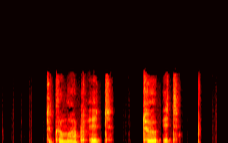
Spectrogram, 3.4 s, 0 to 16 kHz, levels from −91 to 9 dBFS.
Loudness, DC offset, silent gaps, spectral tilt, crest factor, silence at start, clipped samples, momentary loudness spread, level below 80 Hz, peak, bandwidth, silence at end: -25 LUFS; under 0.1%; 2.05-2.10 s; -5 dB/octave; 20 dB; 0.7 s; under 0.1%; 19 LU; -64 dBFS; -6 dBFS; 8.2 kHz; 0.75 s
